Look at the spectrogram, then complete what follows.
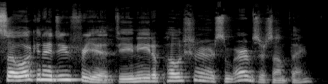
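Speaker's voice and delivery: talking through little giggles. Voicing a character answering a visitor's flirt: giggling while speaking. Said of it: "she giggles at that and goes".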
